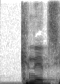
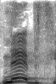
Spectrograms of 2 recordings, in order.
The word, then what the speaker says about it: Knibs: Knibs Hughes. – Nibs Hughes. Oh. Silent Knibs. K, like a doorknob. – Sorry, it's a silent K.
